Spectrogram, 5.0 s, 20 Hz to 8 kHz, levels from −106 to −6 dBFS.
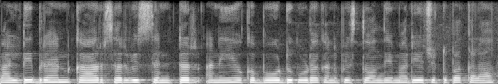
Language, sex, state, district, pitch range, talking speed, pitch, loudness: Telugu, female, Andhra Pradesh, Guntur, 200-210 Hz, 155 wpm, 205 Hz, -16 LUFS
